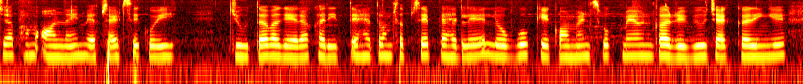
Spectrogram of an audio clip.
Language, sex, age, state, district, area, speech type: Urdu, female, 18-30, Delhi, North East Delhi, urban, spontaneous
